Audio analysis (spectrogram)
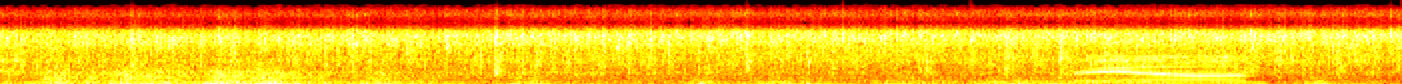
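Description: A thunderstorm pours heavy rain with hail bouncing off a wooden deck, a dense hiss of rain and hail with rolling thunder, close and loud throughout, plus a brief bird chirp near the end.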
